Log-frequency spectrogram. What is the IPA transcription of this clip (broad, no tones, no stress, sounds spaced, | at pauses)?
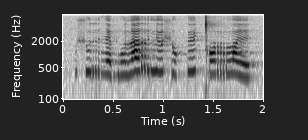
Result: ʃ u r ð ɛ b o l a r lʲ ɔ ʃ o k ø ɡ͡ǀ ɔ r lˠ ɪ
